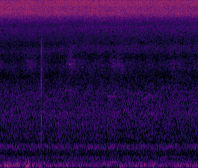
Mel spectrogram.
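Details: Swarm of bees arriving at a swarm trap: a steady, dense droning hum with a low rumbling undertone, plus one brief sharp click early on.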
